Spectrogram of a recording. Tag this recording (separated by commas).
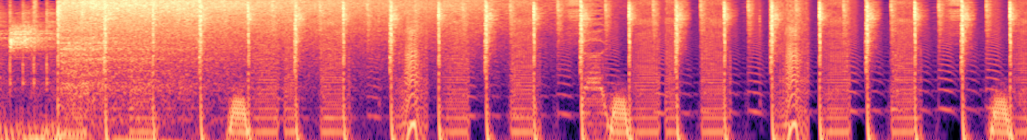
Music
